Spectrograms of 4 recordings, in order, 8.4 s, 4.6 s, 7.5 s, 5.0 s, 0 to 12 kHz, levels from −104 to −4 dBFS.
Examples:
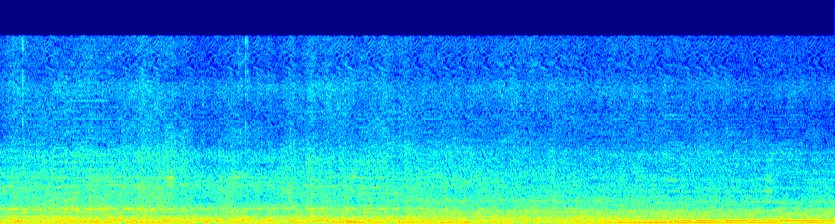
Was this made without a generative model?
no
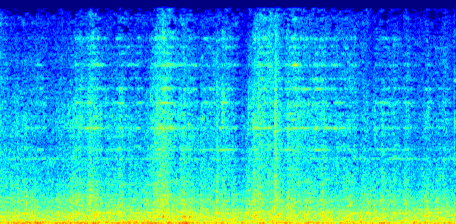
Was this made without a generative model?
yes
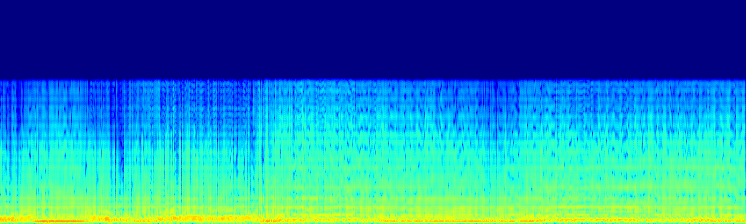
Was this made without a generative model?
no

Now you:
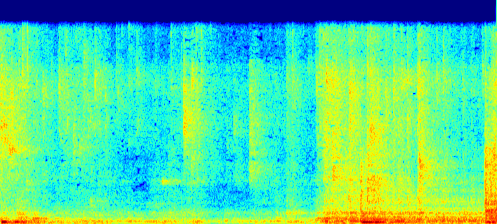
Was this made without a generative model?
yes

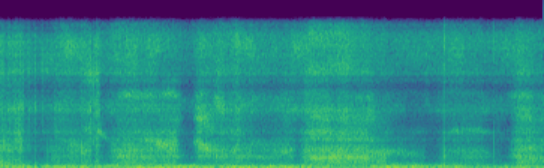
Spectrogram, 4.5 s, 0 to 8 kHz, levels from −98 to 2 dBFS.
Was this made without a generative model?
no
